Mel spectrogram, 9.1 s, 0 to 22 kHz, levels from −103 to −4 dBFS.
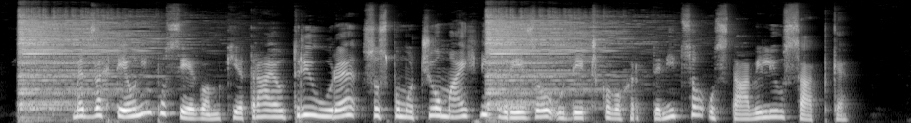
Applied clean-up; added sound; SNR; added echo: classical method log-MMSE.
